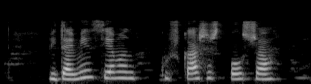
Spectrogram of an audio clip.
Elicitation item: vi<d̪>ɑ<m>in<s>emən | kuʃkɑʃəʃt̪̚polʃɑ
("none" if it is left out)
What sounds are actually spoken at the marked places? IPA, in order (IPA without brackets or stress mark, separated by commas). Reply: t̪, m, s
